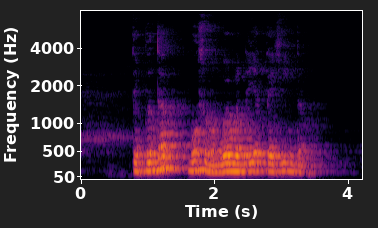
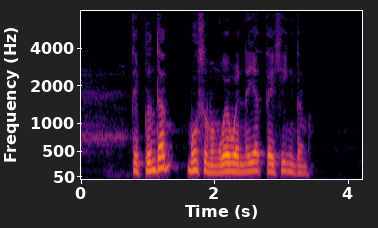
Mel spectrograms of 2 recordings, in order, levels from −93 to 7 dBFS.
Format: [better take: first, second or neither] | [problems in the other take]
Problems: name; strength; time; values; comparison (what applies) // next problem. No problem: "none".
second | room echo; dies away in 1 s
